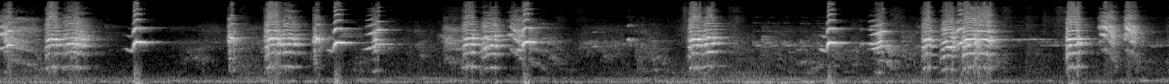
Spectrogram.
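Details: Galah cockatoo calling to stimulate a female to mate: loud, harsh, rasping screeches in quick bursts, often paired, repeated irregularly through the passage with brief pauses between.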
